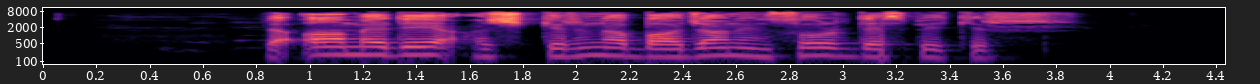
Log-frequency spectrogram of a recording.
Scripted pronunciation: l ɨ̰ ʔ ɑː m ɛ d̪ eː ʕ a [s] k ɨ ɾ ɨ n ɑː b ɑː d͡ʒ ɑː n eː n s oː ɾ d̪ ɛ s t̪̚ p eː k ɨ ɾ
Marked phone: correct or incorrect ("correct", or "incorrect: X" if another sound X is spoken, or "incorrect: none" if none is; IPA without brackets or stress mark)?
incorrect: ʃ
